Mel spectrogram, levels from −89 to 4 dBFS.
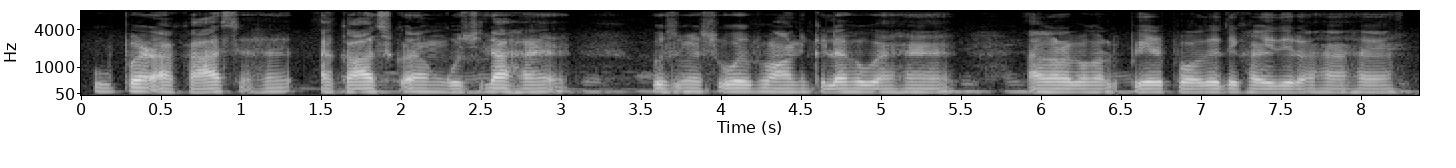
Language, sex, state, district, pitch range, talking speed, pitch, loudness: Hindi, male, Bihar, Patna, 120-125 Hz, 150 wpm, 120 Hz, -20 LUFS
